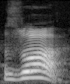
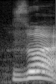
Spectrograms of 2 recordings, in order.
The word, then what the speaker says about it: ظا: رہا ہے، طیب، طا۔ پانچواں حرف ہے ظا، ظا۔ یہ حرف بھی پر پڑھا جاتا ہے، یعنی موٹی آواز میں ہم اس کو ادا کرتے ہیں۔ اس کا تلفظ بھی زبان کی نوک کو اوپر کی طرف اٹھا کر کیا جاتا ہے۔ جب ہم اس حرف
